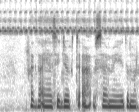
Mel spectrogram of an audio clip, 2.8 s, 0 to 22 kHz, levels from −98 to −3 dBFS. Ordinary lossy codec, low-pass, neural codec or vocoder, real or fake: none; none; none; real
